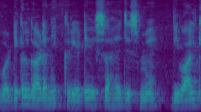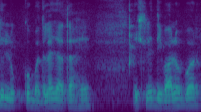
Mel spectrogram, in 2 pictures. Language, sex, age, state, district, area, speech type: Hindi, male, 18-30, Madhya Pradesh, Betul, urban, spontaneous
